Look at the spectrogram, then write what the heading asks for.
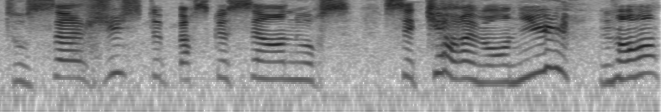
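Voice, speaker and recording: Very high, cheeky cartoon kid. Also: female voice, moderate pace, noisy background. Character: plucky stubborn prehistoric child, playful and cheeky. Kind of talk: French animated cartoon dubbing. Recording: music bed under the voice.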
